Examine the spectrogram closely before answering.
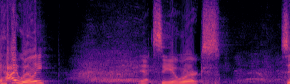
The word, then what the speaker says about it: Willy: of people so hi my name is Willie it rhymes with silly gotcha that one tunnel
